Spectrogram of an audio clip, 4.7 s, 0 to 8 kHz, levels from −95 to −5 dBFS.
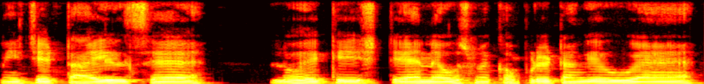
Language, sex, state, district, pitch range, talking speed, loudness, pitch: Hindi, male, Jharkhand, Ranchi, 125-130 Hz, 155 wpm, -15 LUFS, 130 Hz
